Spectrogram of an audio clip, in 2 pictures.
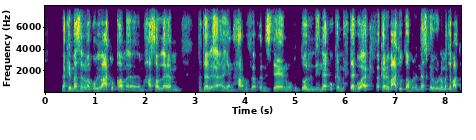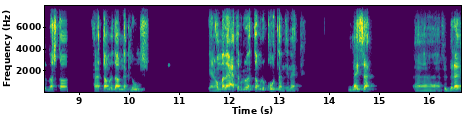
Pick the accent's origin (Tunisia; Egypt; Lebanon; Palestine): Egypt; بقول له يا عم انت لو عندنا في مصر كنت اتخطفت بالكيس ده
